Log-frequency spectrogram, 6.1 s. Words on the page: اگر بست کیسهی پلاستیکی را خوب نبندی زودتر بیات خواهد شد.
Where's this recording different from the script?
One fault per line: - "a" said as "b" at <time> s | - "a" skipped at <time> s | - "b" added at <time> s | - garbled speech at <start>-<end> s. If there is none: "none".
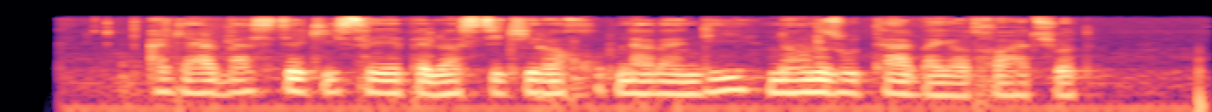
- "نان" added at 3.9 s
